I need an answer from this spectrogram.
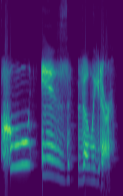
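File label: request leader, professional female; vo; Counter Strike Model Pack; CS:GO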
